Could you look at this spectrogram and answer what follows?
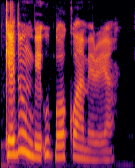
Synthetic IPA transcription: ke˨du˦ŋ͡m̩˨ɡ͡be˨ʔu˦k͡pɔ˨ɔ˦kʊ˦a˨me˨ɾɪ˨ja˦

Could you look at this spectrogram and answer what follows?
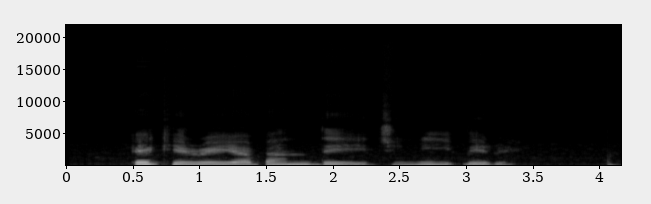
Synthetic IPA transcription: e˦kʰe˨ɾe˨ja˨ba˦n̩˦dɪ˦e˨d͡ʒi˨ni˦k͡pe˨ɾe˨

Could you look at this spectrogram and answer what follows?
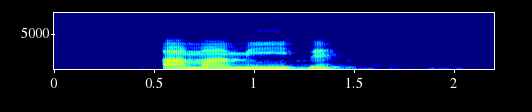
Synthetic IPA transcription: a˨ma˦mi˦ɓe˦

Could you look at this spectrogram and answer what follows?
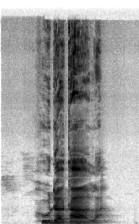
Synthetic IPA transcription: hu˦da˨ta˦a˨la̰˨

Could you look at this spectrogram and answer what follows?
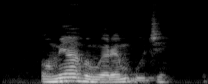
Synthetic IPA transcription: o˨mi˦a˦ɦʊ˨ŋʷe˨ɾe˨ŋ͡m̩˦k͡pu˨t͡ʃi˦

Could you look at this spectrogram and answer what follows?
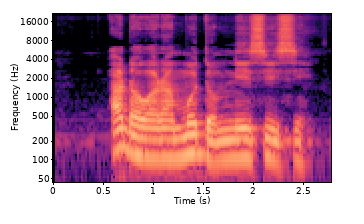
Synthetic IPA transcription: a˦dɔ˨wa˨ɾa˨m̩˦mo˦t̬o˨m̩˦ni˦si˦i˨si˦

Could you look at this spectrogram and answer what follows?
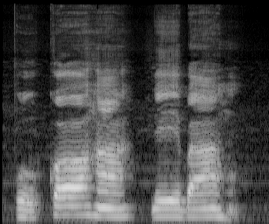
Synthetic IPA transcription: ʊ˨kɔ˦ɦa˦nɪ˦ba˦a˦ɦʊ̰˨

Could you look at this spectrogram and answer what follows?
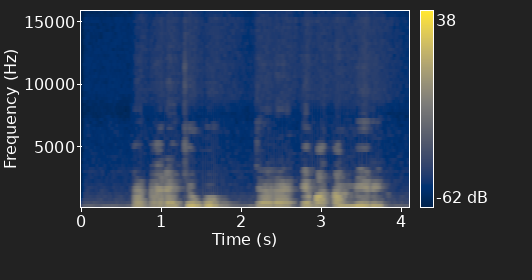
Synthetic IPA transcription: e˨be˦ɾe˨t͡ʃu˦kʷu˦ | d͡ʒe˨ɾe˨ɪ˦ɡ͡ba˦ta˦m̩˦mi˦ɾi˦

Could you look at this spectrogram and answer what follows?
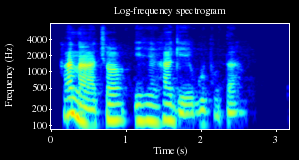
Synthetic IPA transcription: ha˦na˨a˨t͡ʃɔ˦i˦ɦe˦ɦa˦ɡe˨ɡʷu˦pʊ˨ta˦

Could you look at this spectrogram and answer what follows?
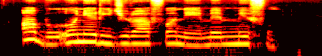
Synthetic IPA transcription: ɔ˦bʊ˨o˦ɲe˦ɾi˨d͡ʒi˦ɾa˦fɔ˦ne˨me˦m̩˦me˦fu˨

